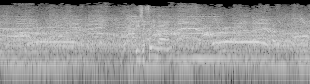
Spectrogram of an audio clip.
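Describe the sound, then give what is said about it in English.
A large outdoor crowd on a street roars steadily as they watch a car leave court, with whoops and yells rising out of the din and a man speaking over the noise throughout. “The crowd surge on the street to watch the car leave.”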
